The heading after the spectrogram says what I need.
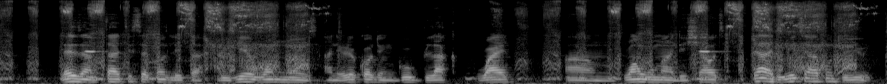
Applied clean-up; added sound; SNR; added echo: none; Wind instrument, woodwind instrument + Squeak; 3 dB; none.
